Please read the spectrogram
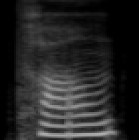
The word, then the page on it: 扛: gāng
